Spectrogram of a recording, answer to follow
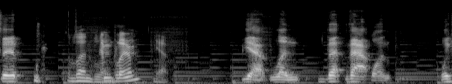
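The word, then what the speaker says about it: Lindblum: Wait, is that how you pronounce it? Lindblom?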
